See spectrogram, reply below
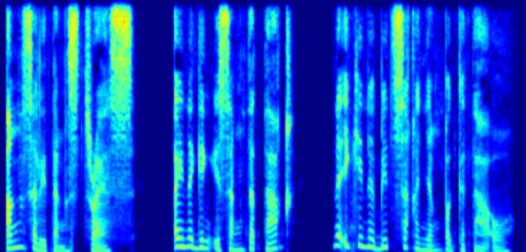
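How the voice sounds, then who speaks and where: A woman with a Filipino accent narrating a scripted story in a measured, solemn, melodramatic way. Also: medium pitch, big pitch swings, darkish tone, no echo, studio quality.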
